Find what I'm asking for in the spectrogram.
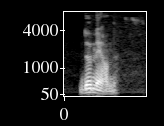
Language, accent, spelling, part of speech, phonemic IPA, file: French, France, de merde, adjective, /də mɛʁd/, LL-Q150 (fra)-de merde.wav
- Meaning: 1. shit, shitty, crappy, lousy 2. fucking (as an intensifier), pesky, damned, bloody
